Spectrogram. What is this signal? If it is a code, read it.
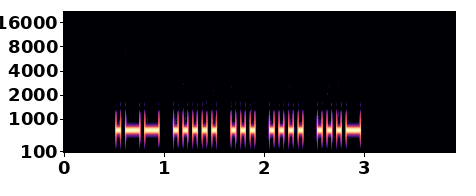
Morse code, heard as a keyed tone, about 25 wpm, 700 Hz. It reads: W5SHV
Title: USA Call Signs - 5 Characters - 3x Character Spacing - 25wpm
